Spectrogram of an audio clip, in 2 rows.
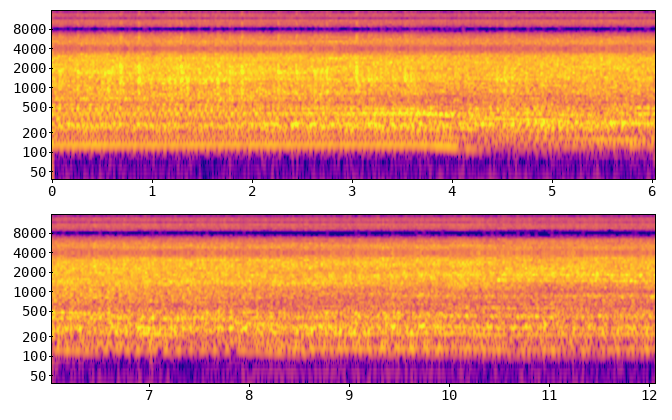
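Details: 1999 Mustang GT 2-valve 4.6 V8 run low on oil, idling roughly: a dull, uneven knock about three per second under the exhaust note; rod knock from a worn rod bearing after oil starvation.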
